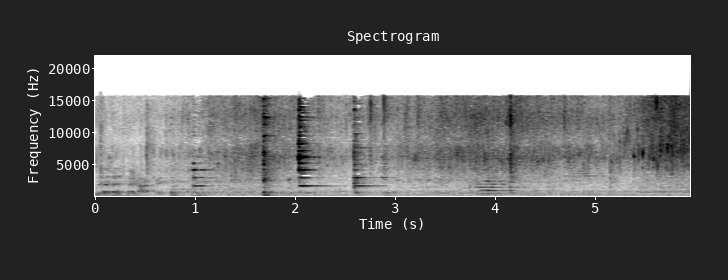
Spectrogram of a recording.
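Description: Cumin seeds, garlic and green chillies sizzling in hot oil in a stainless-steel pot, the tempering (tadka) for dal, while a steel ladle stirs them. The ladle clinks against the pot several times, with a brief ring.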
